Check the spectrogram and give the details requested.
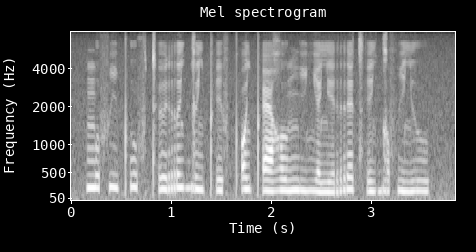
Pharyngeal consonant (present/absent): absent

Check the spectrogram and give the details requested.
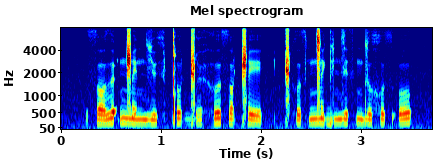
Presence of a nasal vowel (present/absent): absent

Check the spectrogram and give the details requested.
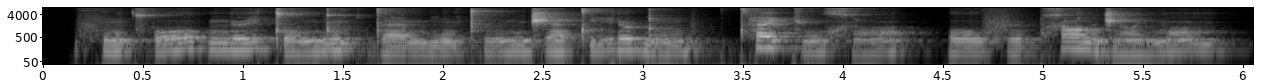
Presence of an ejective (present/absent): present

